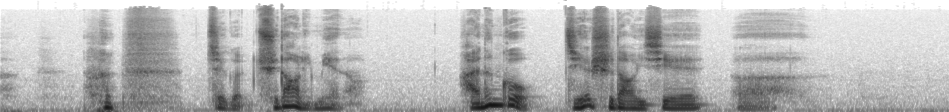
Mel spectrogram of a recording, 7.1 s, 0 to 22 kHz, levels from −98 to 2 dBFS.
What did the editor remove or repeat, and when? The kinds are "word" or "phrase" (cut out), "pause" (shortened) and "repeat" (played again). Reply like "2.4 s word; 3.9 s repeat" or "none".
1.4 s pause; 4.1 s pause; 5.4 s pause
